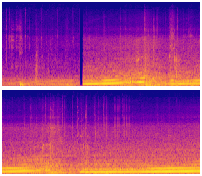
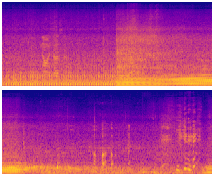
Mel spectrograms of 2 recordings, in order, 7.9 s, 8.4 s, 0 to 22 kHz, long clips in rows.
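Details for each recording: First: R32 Nissan GT-R on the road, coilovers maxed out: engine note climbs smoothly through each pull with crackles on throttle lift, normal turbo spool and exhaust pops. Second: BMW 128i with stock exhaust: sharp regular puffing at idle and a raspy blare when revved; exhaust leak, location not yet found.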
